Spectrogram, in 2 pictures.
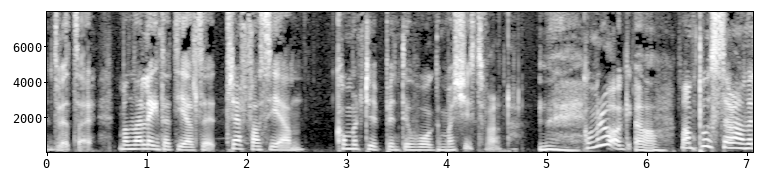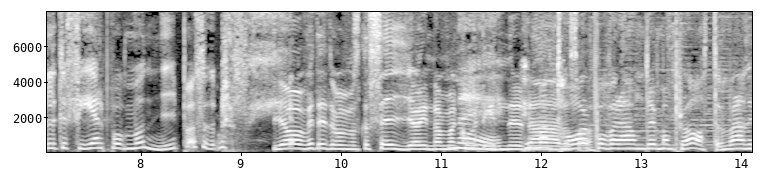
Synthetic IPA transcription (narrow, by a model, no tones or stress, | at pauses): d̪ɵvḛːt̪sæ̰ːɾmanhaɭɛŋt̪at̪jɛlsɛ̰jt̪ʰɾɛfːasɪjɛ̰nː | kʰɔmːəʈʰyːpɪnt̪əɦoːɡhɵmanɕʏ̰sːəɾva̰ɾa̰nd̪ɾanɛkʰɔmːəɾɪhoːɡɑːmanpɵsːaɾvaɾand̪ɾaliːt̪əfeːlpʰɔmɵnːiːpa̰sɔd̪ɛbjɑːveːt̪ɪnt̪əvamanskasɛjːaɪnːanmannkʰɔmːət̪ːɪnːɪd̪ɛhɵd̪æmant̪ʰɑːɾpʰɔvaɾand̪ɾahɵmanpʰɾɑːt̪aɾmɛvaɾand̪ɾ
